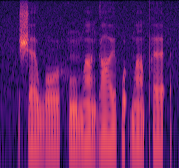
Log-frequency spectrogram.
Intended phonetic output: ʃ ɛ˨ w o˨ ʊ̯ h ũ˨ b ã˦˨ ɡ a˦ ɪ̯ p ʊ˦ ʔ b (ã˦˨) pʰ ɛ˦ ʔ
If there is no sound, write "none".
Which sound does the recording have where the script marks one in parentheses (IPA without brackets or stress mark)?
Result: ã˦˨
